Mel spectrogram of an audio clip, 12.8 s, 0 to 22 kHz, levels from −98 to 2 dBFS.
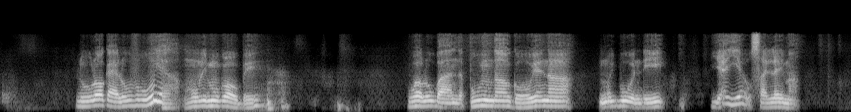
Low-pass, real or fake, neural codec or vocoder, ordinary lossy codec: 7.2 kHz; fake; codec, 16 kHz in and 24 kHz out, 0.4 kbps, LongCat-Audio-Codec, fine tuned four codebook decoder; Opus, 64 kbps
